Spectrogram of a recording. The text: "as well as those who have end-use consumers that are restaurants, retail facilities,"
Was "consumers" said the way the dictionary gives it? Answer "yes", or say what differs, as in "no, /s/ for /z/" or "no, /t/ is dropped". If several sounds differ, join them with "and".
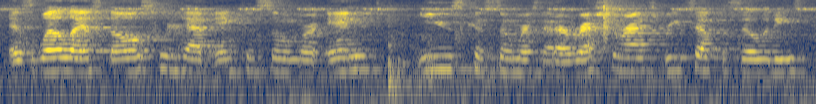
yes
